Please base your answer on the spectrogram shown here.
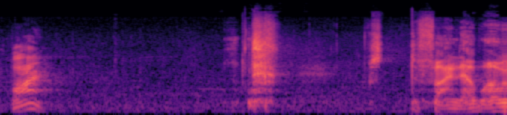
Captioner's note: chuckles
